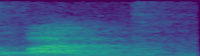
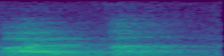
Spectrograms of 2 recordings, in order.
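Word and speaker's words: bandha: They don't pronounce the A. A. So band. Yeah. But not a banda.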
